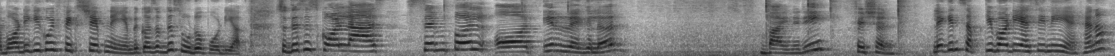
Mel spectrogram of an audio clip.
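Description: A young woman with an Indian accent teaches biology in a live online class, mixing Hindi and English. Her voice sits high, and she talks at an unhurried, deliberate pace. She keeps calling the students "beta" and firing questions at them. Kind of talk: live online exam-prep lesson.

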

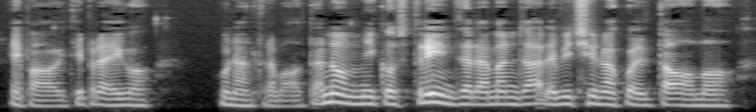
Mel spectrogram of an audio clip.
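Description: A man's voice: mid-range voice, normal speed, close to an everyday voice. A male reader voicing a brash, mocking freethinking Parisian man who talks boastfully and scornfully.

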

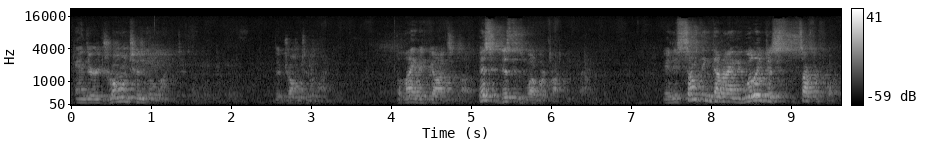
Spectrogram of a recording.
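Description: A male pastor delivers a lively sermon, his pitch rising and falling widely in a bright, forceful tone. He leans on rhetorical questions and repeats his key phrases. He is heard from some distance, in a strongly echoing church with faint room noise. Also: moderate pace, pauses often. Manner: animated preaching with rhetorical questions and repetition. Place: church sanctuary.

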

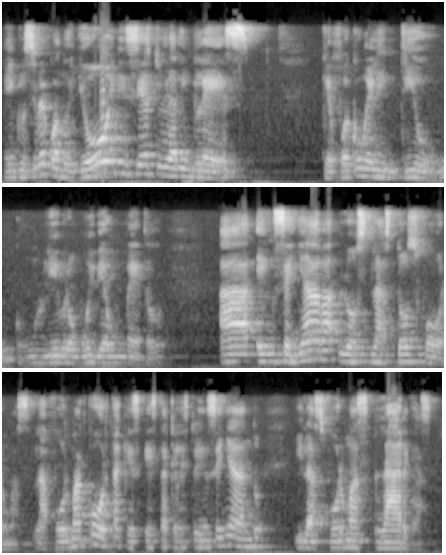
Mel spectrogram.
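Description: A man leads an English lesson for Spanish speakers, walking through each grammar point patiently and dropping English example sentences into his explanations. His voice sits at an ordinary pitch. It reaches us dull and lo-fi from a roomy, echoey space. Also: lively intonation, normal speed. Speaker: English teacher. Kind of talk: bilingual online class teaching.

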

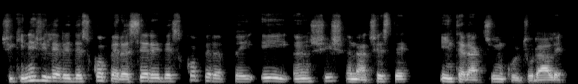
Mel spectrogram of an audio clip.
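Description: An older man from Romania, a retired diplomat, telling anecdotes as a guest in an interview in a measured way. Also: mid-range voice, dark tone. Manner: measured storyteller who acts out quoted people.

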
